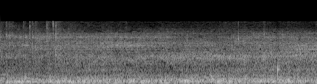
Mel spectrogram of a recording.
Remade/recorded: remade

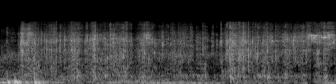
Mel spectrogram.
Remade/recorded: remade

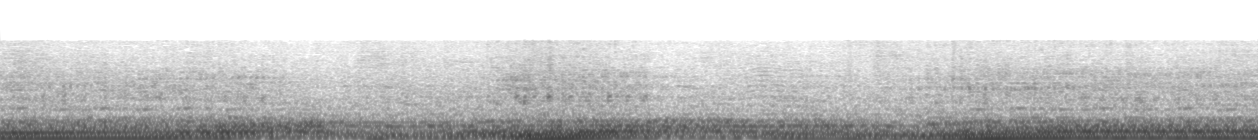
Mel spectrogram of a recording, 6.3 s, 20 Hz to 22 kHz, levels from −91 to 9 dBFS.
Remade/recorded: recorded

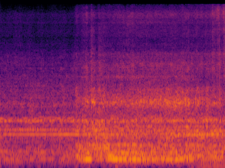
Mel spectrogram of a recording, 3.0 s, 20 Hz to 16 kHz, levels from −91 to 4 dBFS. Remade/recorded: remade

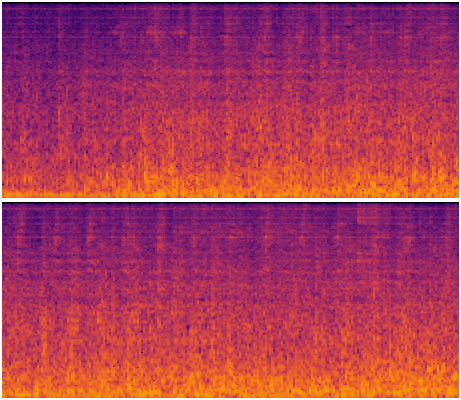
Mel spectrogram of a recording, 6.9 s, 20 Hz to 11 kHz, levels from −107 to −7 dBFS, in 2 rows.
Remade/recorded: remade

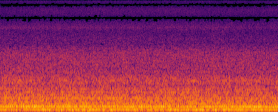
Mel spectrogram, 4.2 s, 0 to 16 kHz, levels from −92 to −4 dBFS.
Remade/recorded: recorded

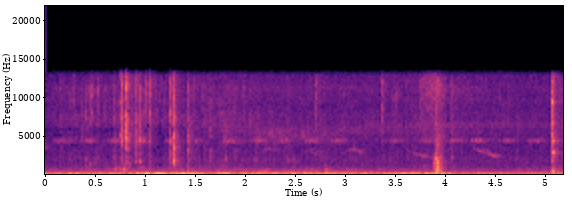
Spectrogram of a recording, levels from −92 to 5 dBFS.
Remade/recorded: recorded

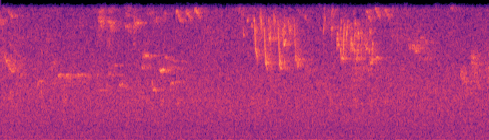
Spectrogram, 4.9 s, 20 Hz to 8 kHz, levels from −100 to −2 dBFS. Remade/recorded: recorded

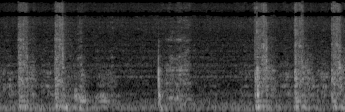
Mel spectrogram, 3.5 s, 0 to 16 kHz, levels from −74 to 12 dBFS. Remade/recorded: recorded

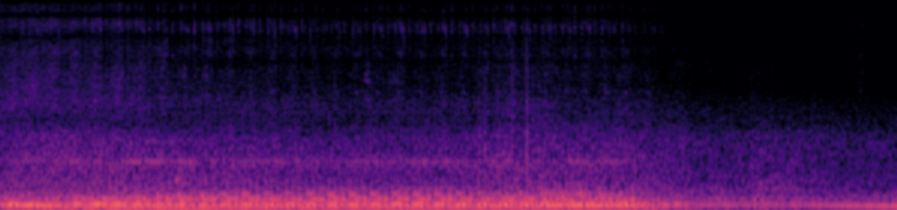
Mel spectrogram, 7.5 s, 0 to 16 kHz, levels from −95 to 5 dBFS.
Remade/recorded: recorded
